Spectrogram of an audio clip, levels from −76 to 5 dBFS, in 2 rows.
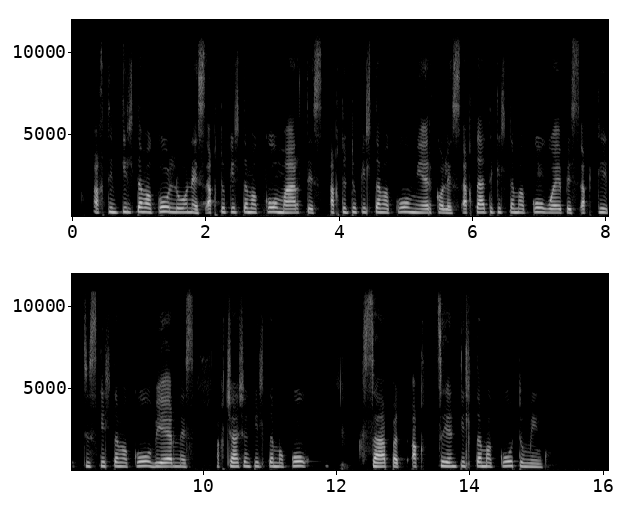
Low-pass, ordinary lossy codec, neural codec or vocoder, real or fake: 10.8 kHz; none; none; real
